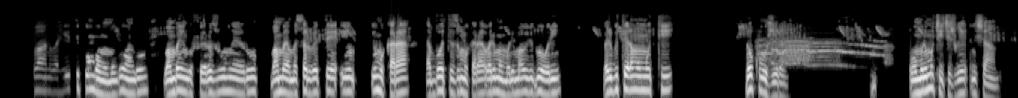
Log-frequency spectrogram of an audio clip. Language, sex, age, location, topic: Kinyarwanda, female, 50+, Nyagatare, agriculture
